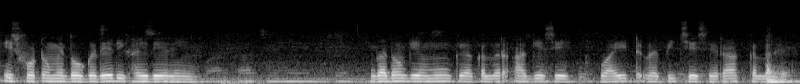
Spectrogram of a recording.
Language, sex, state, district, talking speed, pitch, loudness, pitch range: Hindi, male, Rajasthan, Bikaner, 170 wpm, 135 Hz, -14 LUFS, 130-140 Hz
